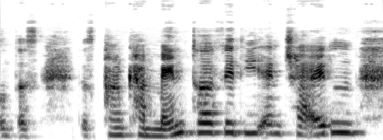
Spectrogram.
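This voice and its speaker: A woman speaks at a moderate pace, her voice somewhat breathy. Her intonation is lively. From Austria, Carinthia. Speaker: event manager. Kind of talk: interview. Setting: video call. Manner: halting.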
